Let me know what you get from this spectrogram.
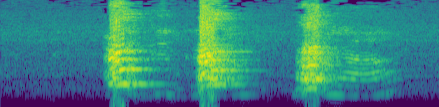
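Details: Harper, a pet dog, barks three times at roughly half-second intervals: short, loud, evenly spaced barks, the last trailing into a brief tonal tail, against a quiet background.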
